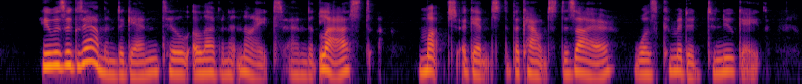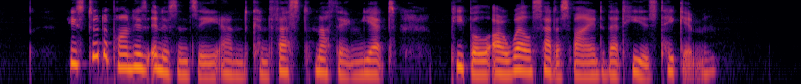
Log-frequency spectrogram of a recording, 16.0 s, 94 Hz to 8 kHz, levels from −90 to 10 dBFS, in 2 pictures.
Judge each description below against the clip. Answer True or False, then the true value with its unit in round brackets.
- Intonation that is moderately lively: True (3.5 semitones)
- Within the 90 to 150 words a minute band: True (140 wpm)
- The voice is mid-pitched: True (175 Hz)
